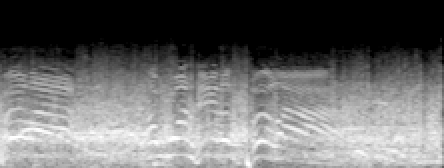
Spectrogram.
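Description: A male radio commentator shouting excitedly in high-pitched, wavering calls over steady crowd noise.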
